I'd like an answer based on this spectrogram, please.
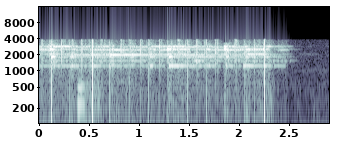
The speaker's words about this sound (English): Ring that bell again because we are getting it in.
